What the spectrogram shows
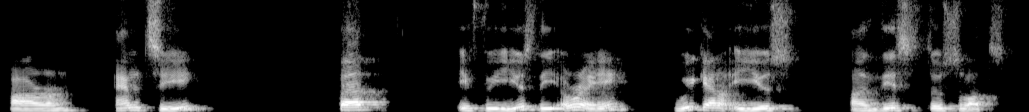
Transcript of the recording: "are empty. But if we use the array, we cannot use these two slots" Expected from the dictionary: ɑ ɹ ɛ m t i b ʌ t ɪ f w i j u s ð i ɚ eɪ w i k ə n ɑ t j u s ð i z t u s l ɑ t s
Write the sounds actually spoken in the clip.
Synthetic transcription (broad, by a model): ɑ ɹ ɛ m t i b ʌ t ɪ f w i j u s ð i ɚ eɪ w i k ə n ɑ t j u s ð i s t u s l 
